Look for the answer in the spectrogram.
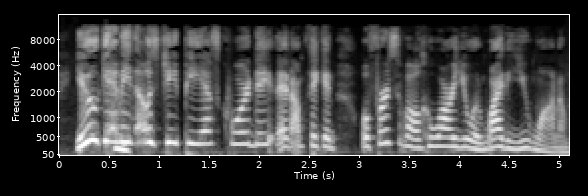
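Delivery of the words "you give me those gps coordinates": mock yelling, high screaming, demanding tone. Recounting a 7 a.m. phone call from Chuck Modlin, imitating Chuck Modlin screaming. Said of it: "he's screaming at me on the phone".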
